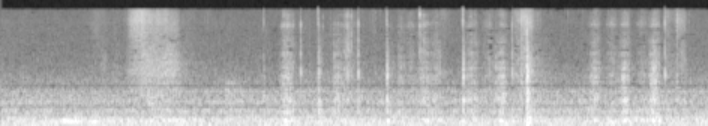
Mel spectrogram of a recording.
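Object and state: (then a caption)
Ballpoint pen writing on paper. A black ballpoint pen is drawn continuously over a single printed white paper sheet resting on a wooden desk, its tip scratching the surface. Soft, dry scratching strokes come through as brief bright ticks over a steady low hum. The writing carries on quietly throughout.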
